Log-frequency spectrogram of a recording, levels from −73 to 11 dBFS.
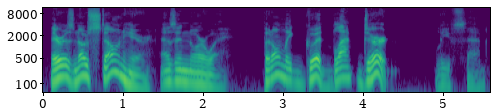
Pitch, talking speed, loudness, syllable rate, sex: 115 Hz, 160 wpm, -18 LUFS, 4.8 syllables/s, male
